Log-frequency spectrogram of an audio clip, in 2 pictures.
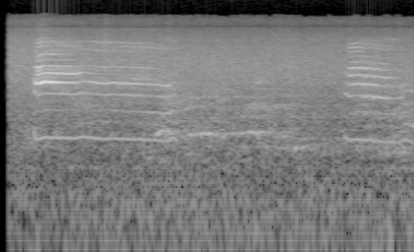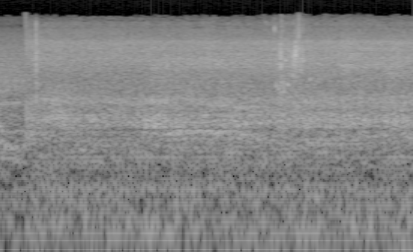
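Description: Calico cat meowing twice: one long, steady meow of about a second, then a shorter one about three seconds in. It is a hungry cat crying for food.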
